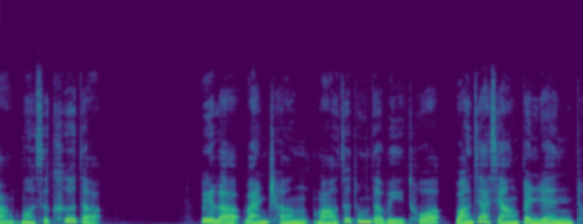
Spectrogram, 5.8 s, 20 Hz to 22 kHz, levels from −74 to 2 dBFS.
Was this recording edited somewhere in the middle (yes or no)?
yes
